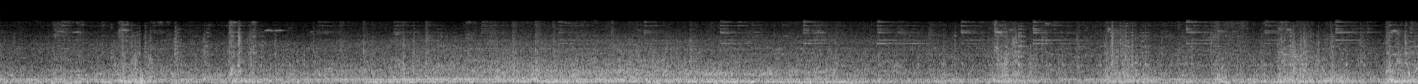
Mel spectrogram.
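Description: Park miniature train running along its track, heard from an open passenger car: a steady rumble of the wheels on the rails, with occasional clacks.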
